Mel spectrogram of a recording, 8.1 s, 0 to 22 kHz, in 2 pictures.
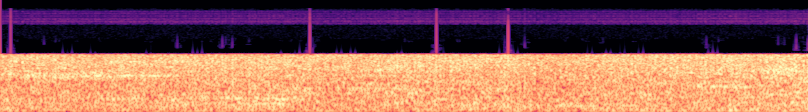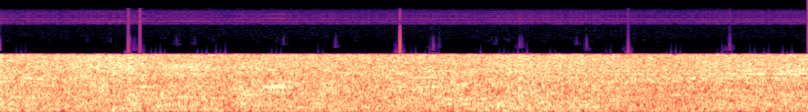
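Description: Shortwave receiver tuned to 6930 kHz in upper sideband, giving a steady rush of static and hiss with no clear signal coming through. The sound is narrow and muffled, with nothing above about 3 kHz.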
